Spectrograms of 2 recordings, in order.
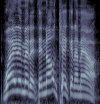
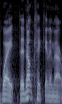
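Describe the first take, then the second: First: High, loud burst of disbelief; sudden loud realisation. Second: Said in the usual way. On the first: Acted. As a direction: cry it out like a shock discovery. Mock outburst as he realises.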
